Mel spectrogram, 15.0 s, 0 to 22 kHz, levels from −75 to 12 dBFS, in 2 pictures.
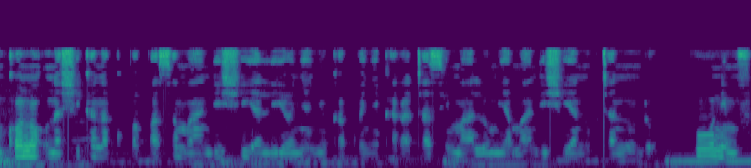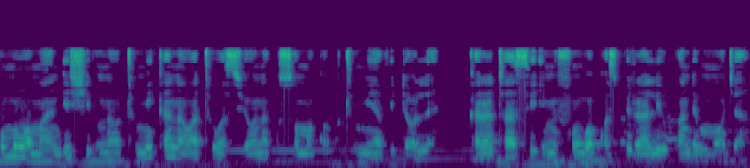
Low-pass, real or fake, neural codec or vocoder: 7.2 kHz; real; none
